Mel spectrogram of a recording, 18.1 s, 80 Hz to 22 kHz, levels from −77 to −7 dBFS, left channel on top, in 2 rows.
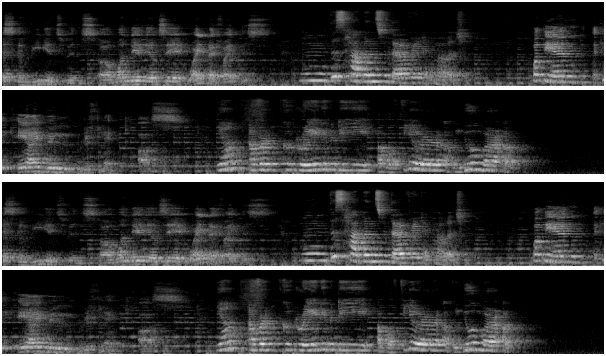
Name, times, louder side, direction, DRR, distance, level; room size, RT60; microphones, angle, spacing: voice 1, 0.0-4.0 7.9-10.7 11.1-11.8, left 1 dB, 40° left, -2 dB, 0.5 m, -31 dB
sound 1, 1.2-15.1, right 1 dB, 80° left, 0.8 m, -42 dB
voice 2, 4.5-6.9 12.2-16.6, right 1 dB, 35° right, -2 dB, 0.5 m, -25 dB
2.6 x 2.1 x 3.1 m, 1.0 s
head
